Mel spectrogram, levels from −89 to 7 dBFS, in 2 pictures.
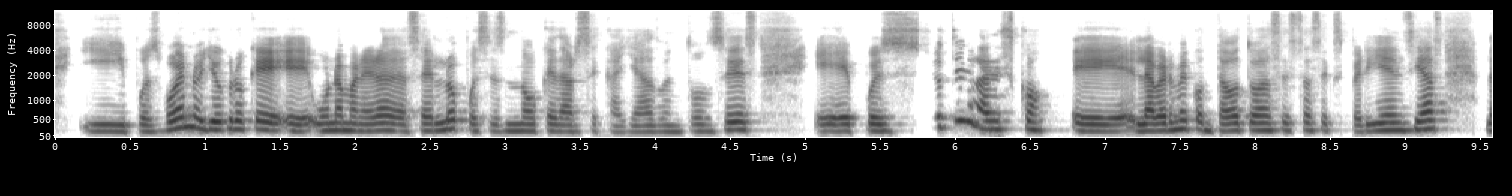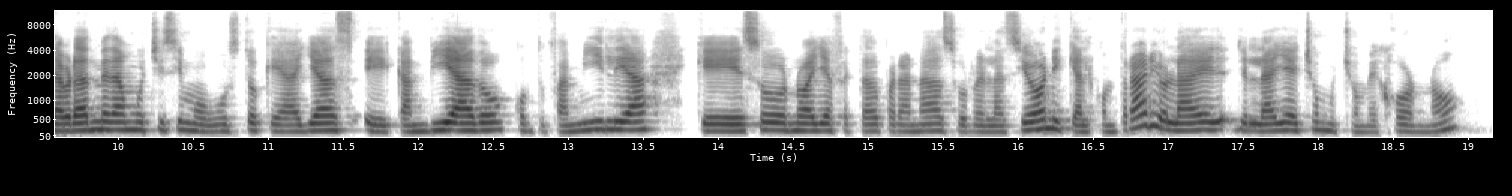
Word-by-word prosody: Y 175 Hz, -1 st, -4 dB
pues 170 Hz, 0 st, -6 dB
bueno, 255 Hz, +5 st, +4 dB
yo 215 Hz, -1 st, +4 dB
creo 225 Hz, -1 st, +1 dB
que, 195 Hz, -5 st, +4 dB
eh, -, -, 0 dB
una 195 Hz, +1 st, +1 dB
manera 190 Hz, 0 st, +2 dB
de 185 Hz, -, +1 dB
hacerlo, 190 Hz, +6 st, 0 dB
pues 180 Hz, -2 st, -8 dB
es 175 Hz, 0 st, -10 dB
no 180 Hz, 0 st, -2 dB
quedarse 175 Hz, -1 st, -5 dB
callado. 160 Hz, 0 st, -9 dB
Entonces, 175 Hz, +6 st, -4 dB, 0.4 s
eh, 180 Hz, 0 st, 0 dB
pues 180 Hz, 0 st, -3 dB
yo 285 Hz, -, -5 dB
te -, -, -2 dB
agradezco 225 Hz, -, 0 dB
el 180 Hz, -1 st, +2 dB
haberme 195 Hz, +5 st, +4 dB
contado 190 Hz, -3 st, 0 dB
todas 195 Hz, 0 st, 0 dB
estas 195 Hz, +1 st, -7 dB
experiencias. 195 Hz, +4 st, 0 dB, 0.3 s
La 185 Hz, -1 st, +5 dB
verdad 195 Hz, +2 st, +7 dB
me 215 Hz, -, +4 dB
da 210 Hz, 0 st, +4 dB
muchísimo 205 Hz, -3 st, -3 dB
gusto 175 Hz, +3 st, -6 dB
que 175 Hz, -, -5 dB
hayas, 195 Hz, +3 st, +1 dB
eh, 165 Hz, -1 st, -3 dB
cambiado 195 Hz, +4 st, +4 dB
con 190 Hz, -2 st, -11 dB
tu 170 Hz, -, -22 dB
familia, 215 Hz, +6 st, +1 dB, 0.3 s
que 180 Hz, -1 st, +2 dB
eso 200 Hz, +3 st, +1 dB
no 190 Hz, 0 st, 0 dB
haya 190 Hz, 0 st, +3 dB
afectado 180 Hz, -1 st, -8 dB
para 175 Hz, -1 st, -8 dB
nada 180 Hz, +2 st, -4 dB
su 180 Hz, -1 st, -9 dB
relación 165 Hz, +8 st, 0 dB
y 225 Hz, -, -3 dB
que 230 Hz, -, -5 dB
al 165 Hz, 0 st, -6 dB
contrario, 245 Hz, -, +1 dB
la 195 Hz, +1 st, +4 dB
e 210 Hz, +2 st, +2 dB
la 185 Hz, -2 st, 0 dB
haya 195 Hz, +2 st, +2 dB
hecho 195 Hz, +2 st, -5 dB
mucho 185 Hz, -4 st, -8 dB
mejor, 160 Hz, +2 st, -8 dB
¿no? 215 Hz, -, -8 dB
190 Hz, 195 wpm, -23 LUFS, 175-205 Hz, 0.4 s, verdad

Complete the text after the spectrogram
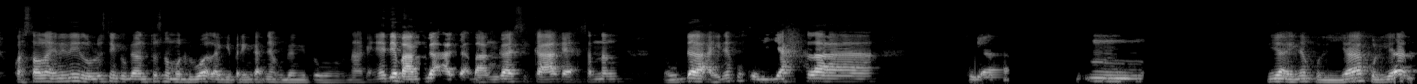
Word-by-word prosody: kukasih -, -, -8 dB
taulah, 140 Hz, +1 st, +3 dB
"Ini 140 Hz, -, -4 dB
nih 160 Hz, -, -1 dB
lulus 130 Hz, +1 st, -4 dB
nih," 145 Hz, -, -4 dB
kubilang 130 Hz, -1 st, -2 dB
terus, 140 Hz, -1 st, -8 dB
"Nomor 120 Hz, -2 st, -4 dB
2 130 Hz, +3 st, +2 dB
lagi 115 Hz, -, -5 dB
peringkatnya." 115 Hz, +1 st, -7 dB
kubilang 105 Hz, 0 st, -9 dB
gitu. 100 Hz, -1 st, -13 dB
Nah 105 Hz, -, -10 dB
kayaknya 145 Hz, -, -3 dB
dia 170 Hz, -, +10 dB
bangga 125 Hz, +5 st, +6 dB
agak 120 Hz, -, -1 dB
bangga 110 Hz, +4 st, +1 dB
sih 130 Hz, -, -22 dB
Kak -, -, +4 dB
kayak -, -, +1 dB
seneng, 130 Hz, +1 st, -7 dB, 0.5 s
ya -, -, -23 dB
udah 120 Hz, +5 st, +6 dB
akhirnya 145 Hz, +6 st, -6 dB
aku 165 Hz, -, -15 dB
kuliah 120 Hz, +3 st, -2 dB, 0.2 s
lah 135 Hz, -3 st, +2 dB, 1.0 s
iya, 115 Hz, 0 st, -4 dB, 1.0 s
mhm. 145 Hz, -2 st, -4 dB, 1.2 s
Iya, 140 Hz, -, +1 dB
akhirnya 120 Hz, +3 st, -2 dB
kuliah 105 Hz, -2 st, +1 dB
kuliah. 115 Hz, +3 st, +3 dB
125 Hz, 150 wpm, -25 LUFS, 115-140 Hz, 1.2 s, dia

